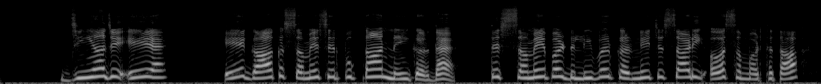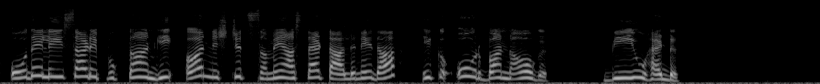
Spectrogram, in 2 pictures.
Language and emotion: Dogri, disgusted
